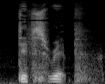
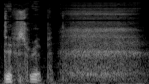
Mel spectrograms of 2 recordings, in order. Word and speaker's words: DIFSRIP: what's known as the diffs rip acronym uh i will put some text on the screen to spell that out but it's d-i-f-s-r-i-p diffs rip so let's go through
